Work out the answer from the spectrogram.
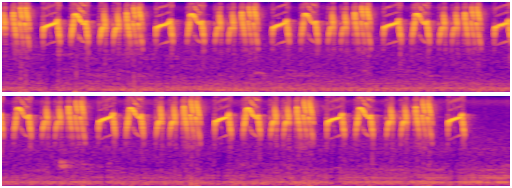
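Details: Bar-winged prinia (ciblek) singing energetically in a long master recording meant as a lure for wild birds: continuous high, thin chirps and rapid upswept notes in short bursts, roughly one burst per second, with no other sounds.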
